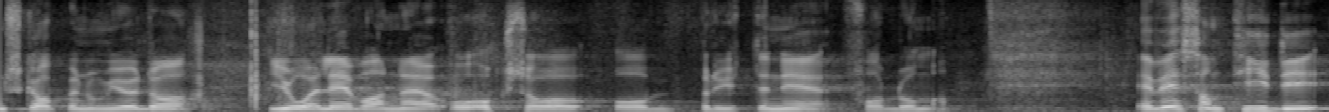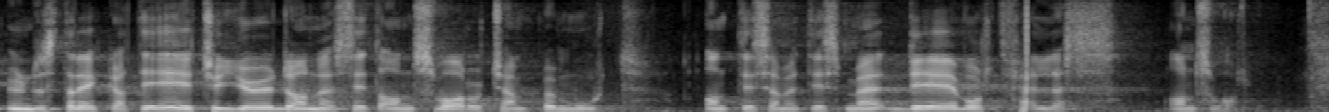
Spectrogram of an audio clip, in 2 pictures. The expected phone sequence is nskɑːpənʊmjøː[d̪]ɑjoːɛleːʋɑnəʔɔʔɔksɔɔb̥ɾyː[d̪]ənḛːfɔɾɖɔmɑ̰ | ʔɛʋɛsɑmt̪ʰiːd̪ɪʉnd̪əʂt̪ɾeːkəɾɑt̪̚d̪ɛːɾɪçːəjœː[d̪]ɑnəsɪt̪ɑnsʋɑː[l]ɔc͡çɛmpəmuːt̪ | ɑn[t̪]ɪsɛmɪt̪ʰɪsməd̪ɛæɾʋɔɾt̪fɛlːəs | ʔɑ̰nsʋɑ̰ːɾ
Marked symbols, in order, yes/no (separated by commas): yes, no, yes, no, yes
